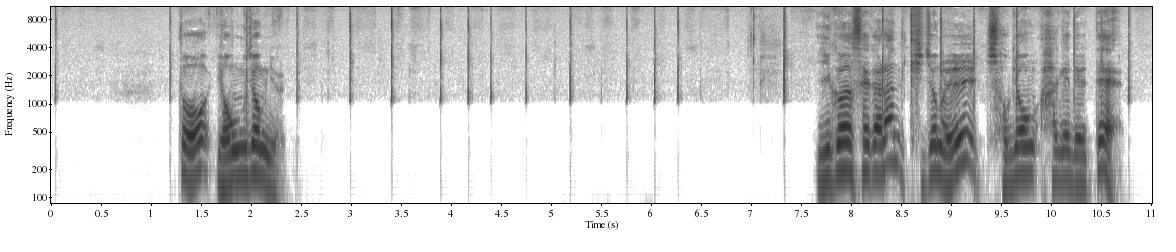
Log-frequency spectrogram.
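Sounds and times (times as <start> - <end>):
chalk tapping on chalkboard: 1.1 - 11.0.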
